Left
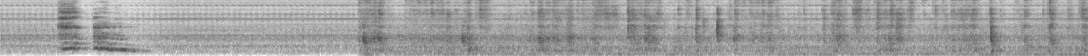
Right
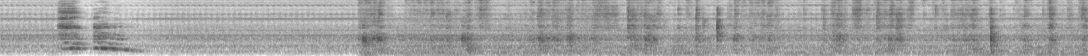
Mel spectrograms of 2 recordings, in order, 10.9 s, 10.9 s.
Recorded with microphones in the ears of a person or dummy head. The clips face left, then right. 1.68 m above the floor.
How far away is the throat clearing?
About 0.8 m.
